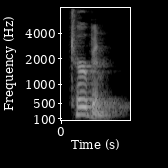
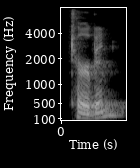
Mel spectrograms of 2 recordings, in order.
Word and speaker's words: turban: turban adrenaline heroin doctrine determine and urine Let's practice. These two words are pronounced exactly the same. turban He's wearing a turban.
